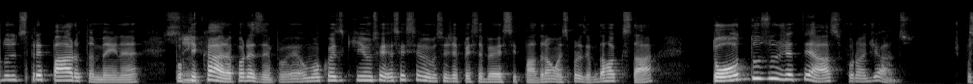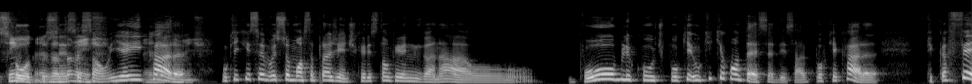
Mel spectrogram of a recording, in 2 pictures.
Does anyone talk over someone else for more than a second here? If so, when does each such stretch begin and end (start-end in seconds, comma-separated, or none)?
9.7-11.8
